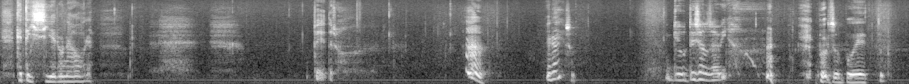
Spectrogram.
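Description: An elderly woman speaks with emotion close by.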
